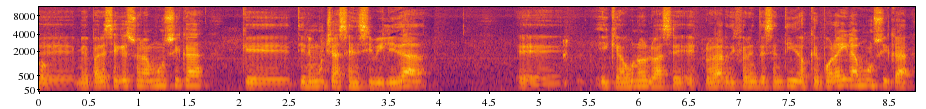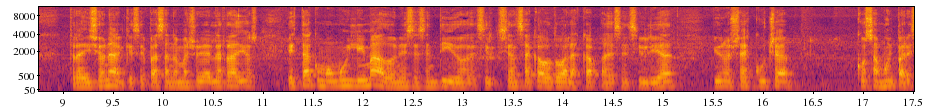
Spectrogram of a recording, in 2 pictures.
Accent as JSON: {"language": "Spanish", "town": "La Plata", "region": "Buenos Aires Province", "country": "Argentina", "said": "nosotros somos de La Plata, así que seguramente pasamos por ahí"}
